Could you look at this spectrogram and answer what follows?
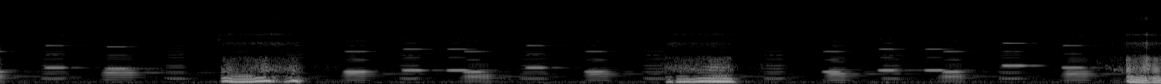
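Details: Two loud, rough snoring breaths about four seconds apart from a French Bulldog, heard over soft keyboard music; snoring.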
